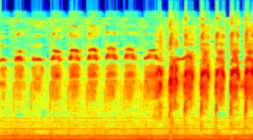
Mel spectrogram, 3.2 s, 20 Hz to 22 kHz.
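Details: Osprey shouting at a persistent nest intruder at Loch Garten, 15 July 2011; a quickening series of shrill yelps that grow louder and sharper toward the end.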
